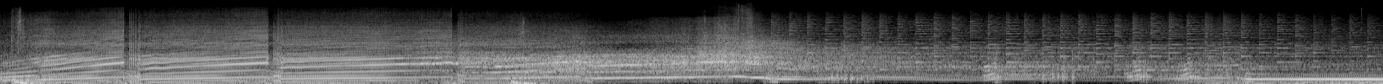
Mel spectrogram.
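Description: Lamborghini Huracan EVO RWD with a 5.2-litre naturally aspirated V10 revving hard through several upshifts, each climb cut by a sharp gear change, then easing to a steadier drone near the end, loud and close with no talk.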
